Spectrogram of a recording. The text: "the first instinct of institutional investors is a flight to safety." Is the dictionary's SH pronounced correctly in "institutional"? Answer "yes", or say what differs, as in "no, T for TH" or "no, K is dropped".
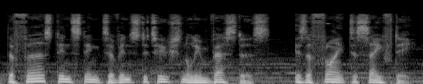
yes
